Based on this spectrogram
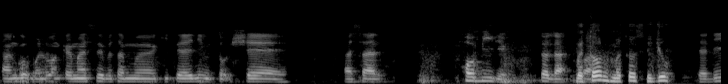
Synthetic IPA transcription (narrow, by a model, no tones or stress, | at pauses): saŋɡʊʔ̚mə̃luaŋkanmãsəbəsamə̃kit̪ainĩunt̪ʊʔ̚ʃɛ | asal | hobidiəbət̪ʊllabət̪ʊlbət̪ʊlst̪ud͡ʒʊ | d͡ʒadi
